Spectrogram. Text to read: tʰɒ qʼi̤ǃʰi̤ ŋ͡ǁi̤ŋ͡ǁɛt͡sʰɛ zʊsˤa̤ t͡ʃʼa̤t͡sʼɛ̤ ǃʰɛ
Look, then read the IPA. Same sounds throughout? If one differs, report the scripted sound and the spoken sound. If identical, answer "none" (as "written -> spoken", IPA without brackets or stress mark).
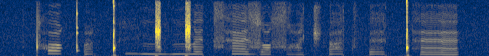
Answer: none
